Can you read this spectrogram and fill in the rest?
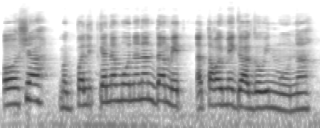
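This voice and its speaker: High-voiced caring mother played by a woman. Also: fairly even intonation, moderate pace, music in the background, close to an everyday voice. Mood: brisk, caring. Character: caring, hard-pressed mother hurrying her children along. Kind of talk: amateur radio drama acting. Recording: faint noise, clicks and clatter.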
